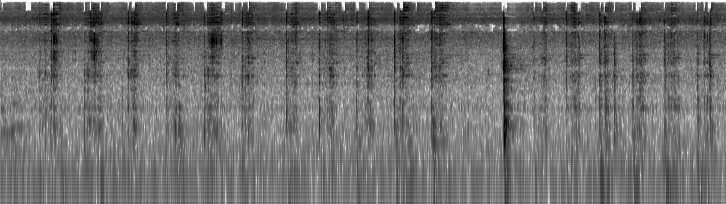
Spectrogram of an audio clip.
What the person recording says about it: i'm about to let you guys hear how crispy these wings actually are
